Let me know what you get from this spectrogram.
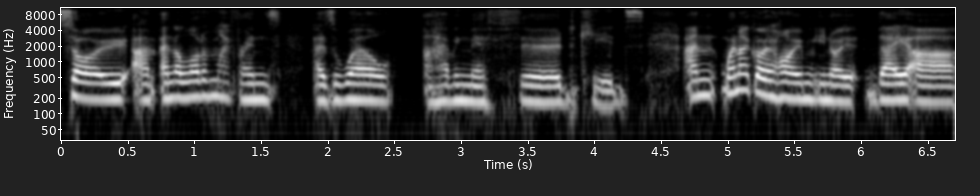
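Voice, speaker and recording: Medium-pitched woman with an Australian accent, ordinary pitch variation and a fairly slow pace, against a quiet background. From Adelaide, Australia. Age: 30s. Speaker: podcast guest. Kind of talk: casual chat.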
